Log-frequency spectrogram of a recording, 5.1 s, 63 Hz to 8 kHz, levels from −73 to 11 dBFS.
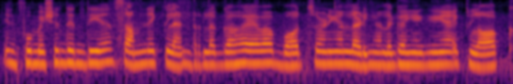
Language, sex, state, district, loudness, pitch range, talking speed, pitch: Punjabi, female, Punjab, Kapurthala, -17 LUFS, 195-215 Hz, 185 wpm, 200 Hz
